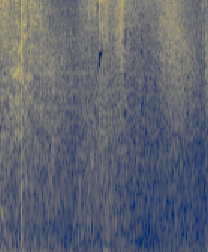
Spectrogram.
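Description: Bullets splash into water.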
